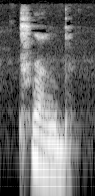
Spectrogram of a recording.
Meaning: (noun) Any of various medical instruments used to explore wounds, organs, etc
- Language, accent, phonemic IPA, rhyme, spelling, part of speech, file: English, Southern England, /pɹəʊb/, -əʊb, probe, noun / verb, LL-Q1860 (eng)-probe.wav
